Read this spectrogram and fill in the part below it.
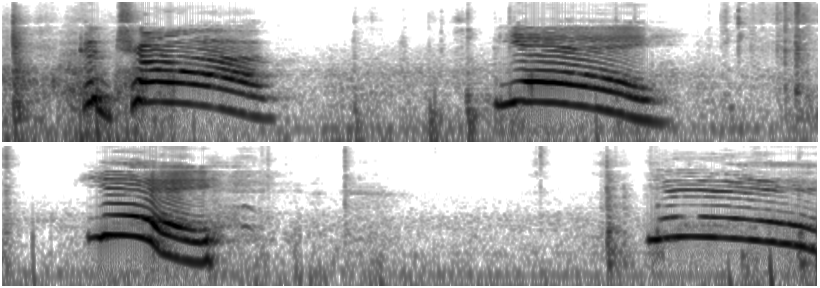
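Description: A young child makes long, drawn-out falling cries with the voice close by, again and again.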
